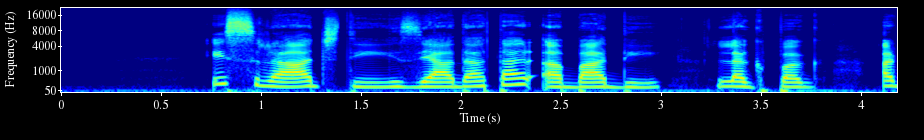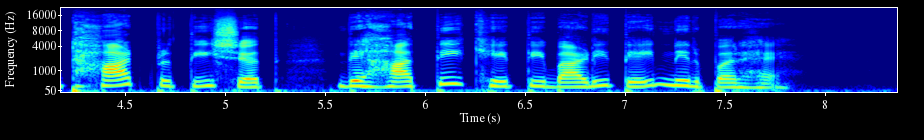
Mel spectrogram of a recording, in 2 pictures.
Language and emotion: Punjabi, neutral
